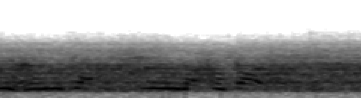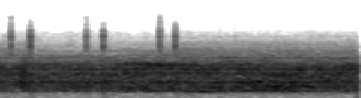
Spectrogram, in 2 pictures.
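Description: A radio receiver hisses with steady static.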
